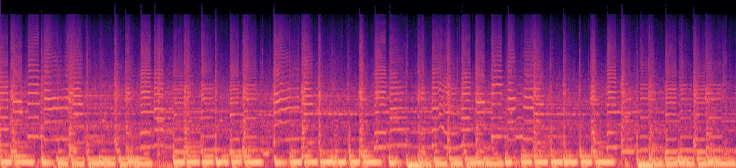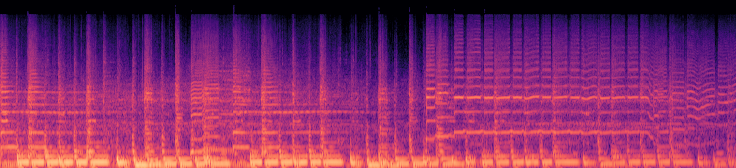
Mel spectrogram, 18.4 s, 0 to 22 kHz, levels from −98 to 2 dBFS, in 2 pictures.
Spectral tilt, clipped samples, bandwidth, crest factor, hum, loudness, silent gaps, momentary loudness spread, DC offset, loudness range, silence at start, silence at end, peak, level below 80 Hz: -6.5 dB/octave; under 0.1%; 11 kHz; 10 dB; none; -18 LUFS; none; 8 LU; under 0.1%; 6 LU; 0 s; 0 s; -6 dBFS; -22 dBFS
